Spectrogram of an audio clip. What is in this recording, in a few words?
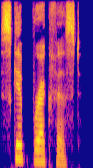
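"skip breakfast", English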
